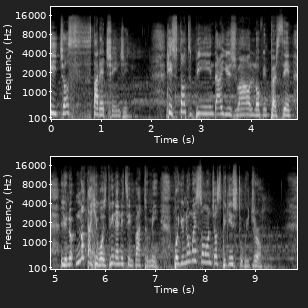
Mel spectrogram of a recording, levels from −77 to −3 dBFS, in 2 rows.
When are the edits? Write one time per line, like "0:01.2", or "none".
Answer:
none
